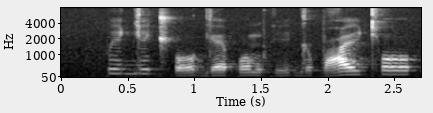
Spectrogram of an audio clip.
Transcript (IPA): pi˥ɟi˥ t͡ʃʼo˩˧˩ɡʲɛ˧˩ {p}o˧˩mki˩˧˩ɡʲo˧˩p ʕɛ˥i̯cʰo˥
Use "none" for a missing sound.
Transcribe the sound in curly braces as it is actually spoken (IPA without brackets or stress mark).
p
